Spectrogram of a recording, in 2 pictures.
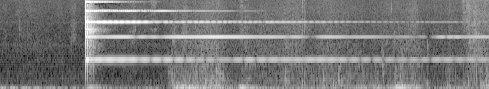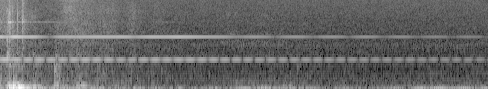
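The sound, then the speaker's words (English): A single meditation bell is struck once near the start, ringing out with a clear tone that sustains and slowly fades for several seconds, with faint low rustling beneath. “I'm not going to forsake my bell. I'm going to ring the bell.”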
